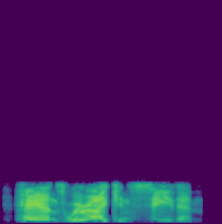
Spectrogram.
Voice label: Voices Order To Surrender Male Young; Rebel Cops

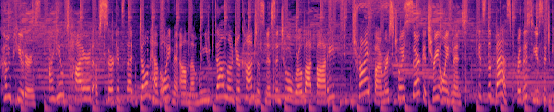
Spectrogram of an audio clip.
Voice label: Commercial Ointment; Stick It to the Man

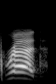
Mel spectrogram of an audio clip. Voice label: English Red

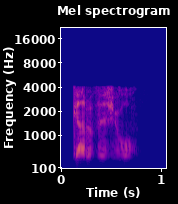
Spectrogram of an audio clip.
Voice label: Voices Enemy Spotted Male

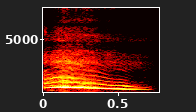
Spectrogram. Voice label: boy escape; Wii

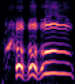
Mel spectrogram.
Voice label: clown taunt; Wii

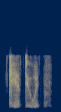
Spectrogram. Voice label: Voices Refuse Male Young

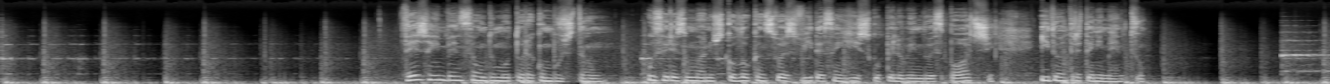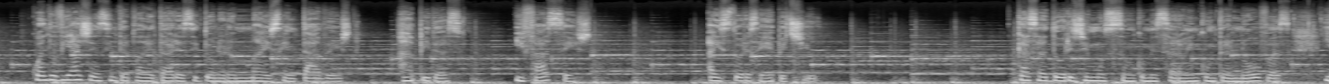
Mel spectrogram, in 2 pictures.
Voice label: Intro Vox Portuguese; quantum runners windows gamerip 2021

